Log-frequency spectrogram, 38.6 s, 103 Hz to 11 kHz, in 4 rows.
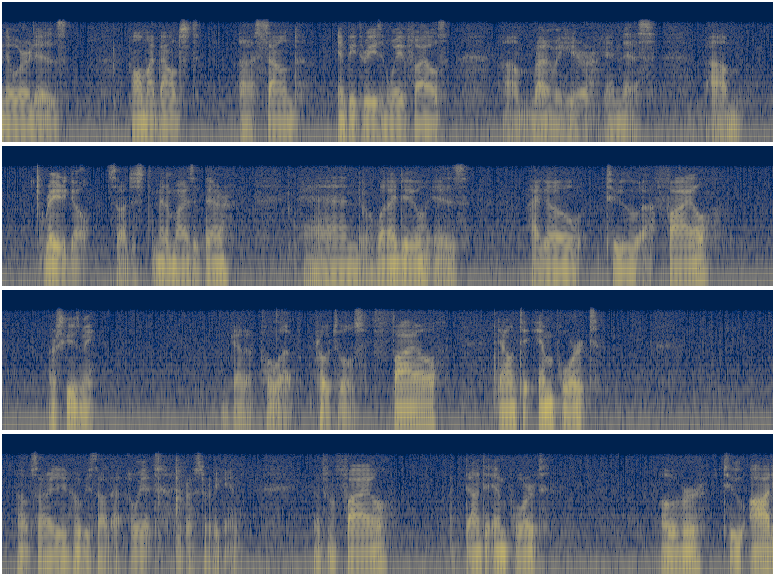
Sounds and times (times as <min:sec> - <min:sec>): Speech: 0:00.0 - 0:00.9, 0:01.6 - 0:05.6, 0:06.2 - 0:08.2, 0:08.8 - 0:09.3, 0:10.1 - 0:12.6, 0:13.4 - 0:15.5, 0:16.2 - 0:18.6, 0:19.8 - 0:20.5, 0:22.0 - 0:24.8, 0:25.4 - 0:26.8, 0:29.1 - 0:32.0, 0:32.8 - 0:33.8, 0:34.7 - 0:35.8, 0:37.1 - 0:38.5.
